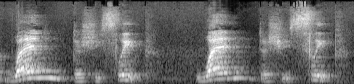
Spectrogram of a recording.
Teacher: When and sleep are the most important content words.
